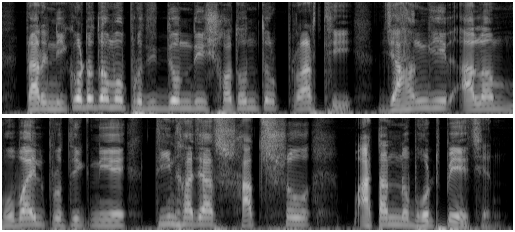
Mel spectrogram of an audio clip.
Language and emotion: Bengali, neutral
